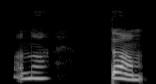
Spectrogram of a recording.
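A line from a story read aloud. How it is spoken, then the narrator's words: Trembling whisper. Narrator (Russian): дрогнувшим голосом прошептала Настя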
